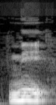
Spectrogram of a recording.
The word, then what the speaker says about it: knee: the word KNE KNE the K is silent KN knee Pony pony nurse nurse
